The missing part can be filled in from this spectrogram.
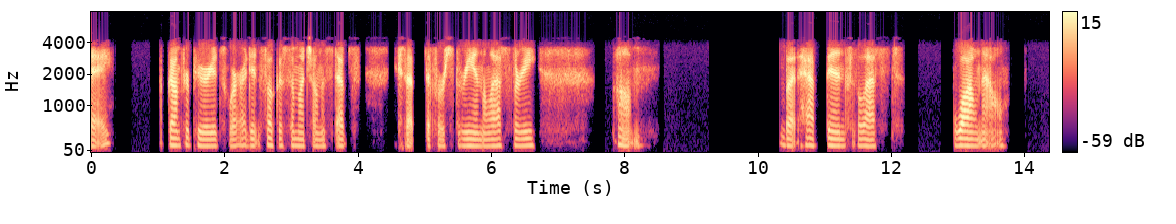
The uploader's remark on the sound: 100 Pounders Phone Meeting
